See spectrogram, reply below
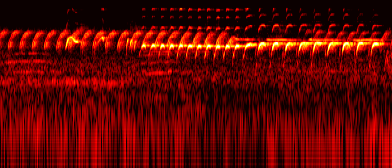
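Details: Five canaries in a training song, their rapid chattering trills overlapping, while a steadier high whistled trill runs through the middle of the phrase.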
